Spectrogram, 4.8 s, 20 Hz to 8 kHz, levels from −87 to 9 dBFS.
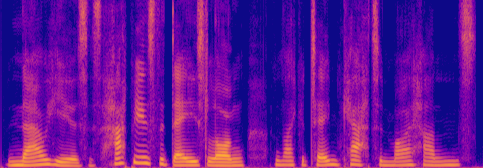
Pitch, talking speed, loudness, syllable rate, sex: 185 Hz, 225 wpm, -17 LUFS, 4.3 syllables/s, female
